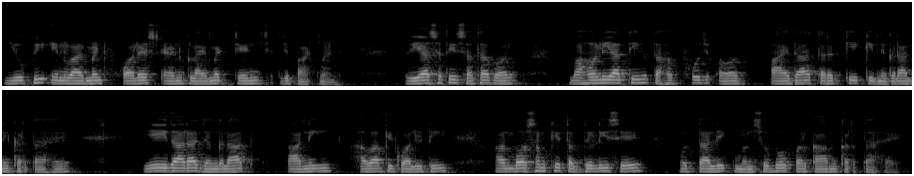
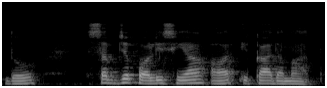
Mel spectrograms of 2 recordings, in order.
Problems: none marked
